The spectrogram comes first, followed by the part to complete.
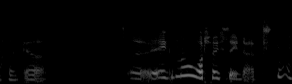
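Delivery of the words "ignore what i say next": quiet mutter under the breath. A character, adjusting his suit, speaks to the group: muttering under breath. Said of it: "he mutters towards the group, just under his breath".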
